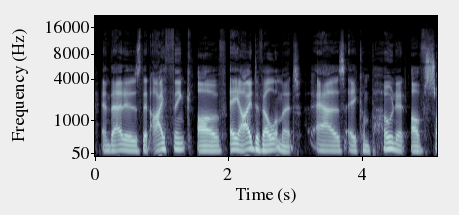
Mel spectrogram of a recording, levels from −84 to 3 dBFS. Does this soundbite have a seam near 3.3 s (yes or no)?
no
